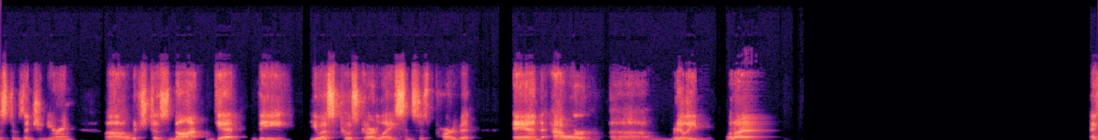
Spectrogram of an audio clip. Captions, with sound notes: Engineering, which does not get the US Coast Guard license as part of it, and [audio cuts out]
